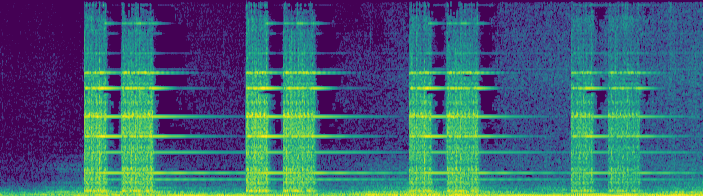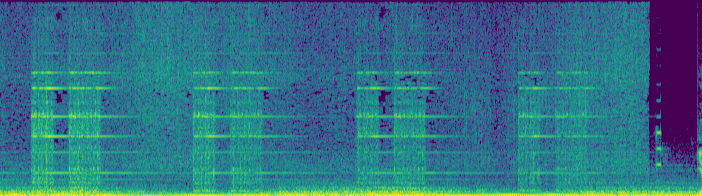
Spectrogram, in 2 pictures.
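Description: A telephone rings repeatedly on an unanswered call to a police check post, the electronic trill sounding in regular paired bursts over a low steady rumble.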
